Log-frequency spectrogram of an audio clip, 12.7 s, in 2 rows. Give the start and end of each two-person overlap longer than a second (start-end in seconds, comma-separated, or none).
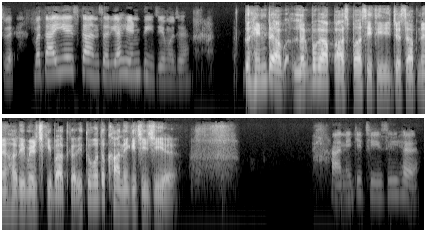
none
